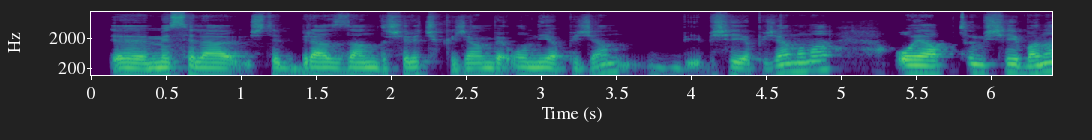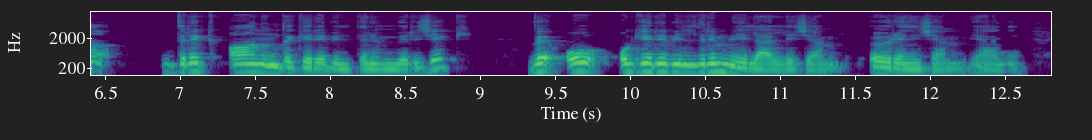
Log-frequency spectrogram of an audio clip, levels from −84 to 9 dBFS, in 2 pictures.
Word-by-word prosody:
eee, 105 -1 +2
mesela, 110 0 +2
işte 110 -1 -6
birazdan 110 -1 +1
dışarı 110 +3 -3
çıkacağım 105 -1 -4
ve - - 0
onu 115 -1 -1
yapacağım, 110 - -4
b 215 +3 -16
bir - - -12
şey 110 - -1
yapacağım 105 +9 -2
ama 180 +3 -1 0.4
o 135 - +5
yaptığım 125 +2 +2
şey 140 0 -1
bana 145 +7 +1 0.4
direkt 155 +1 +1
anında 140 -4 +4
geri 105 -2 0
bildirim 95 0 -3
verecek 195 - -4 0.4
ve 460 0 +6
o 160 0 +4
o 145 - +4
geri 150 0 +3
bildirimle 140 -2 +3
ilerleyeceğim, 95 -1 -3
öğreneceğim 100 -3 -1
yani. 95 +1 -9
110 Hz, 145 wpm, -22 LUFS, 105-145 Hz, 0.4 s, ve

